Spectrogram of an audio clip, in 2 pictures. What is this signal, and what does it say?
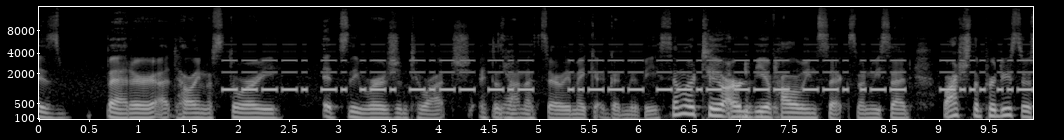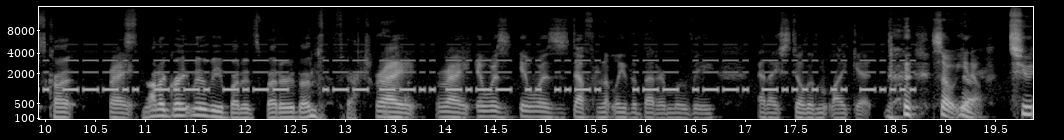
Morse code, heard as a keyed tone, hand-sent with a paddle, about 24 wpm, 1060 Hz, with speech in English. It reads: 9NRYK 2QOGW BF8CY WZYIF WP6I6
